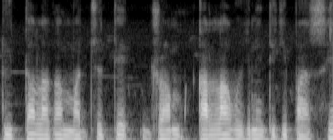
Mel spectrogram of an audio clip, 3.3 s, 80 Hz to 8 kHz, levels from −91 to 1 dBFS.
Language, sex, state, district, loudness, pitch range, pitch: Nagamese, male, Nagaland, Kohima, -22 LUFS, 100-105 Hz, 105 Hz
